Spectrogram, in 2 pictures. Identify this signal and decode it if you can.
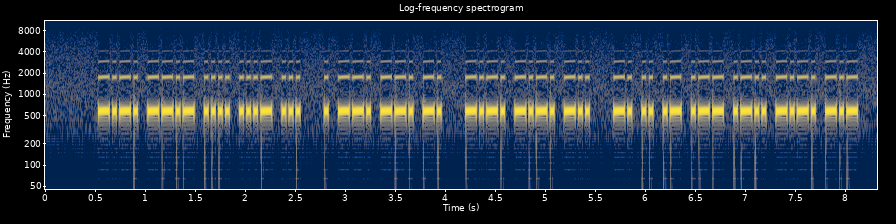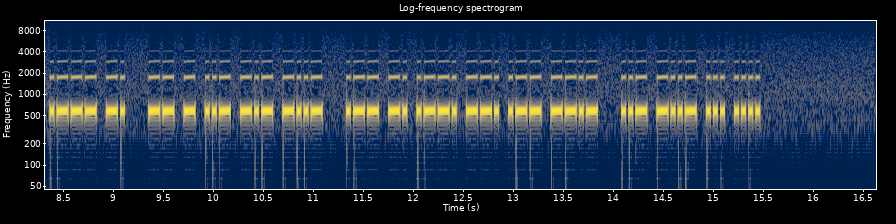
Morse code, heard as a keyed tone, machine-sent, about 34 wpm, 590 Hz. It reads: CQHVS EGGN CCD NIAWLCK JN MTUKX WNPGWQ UXSH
